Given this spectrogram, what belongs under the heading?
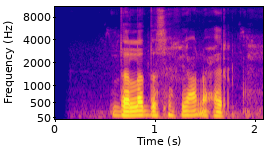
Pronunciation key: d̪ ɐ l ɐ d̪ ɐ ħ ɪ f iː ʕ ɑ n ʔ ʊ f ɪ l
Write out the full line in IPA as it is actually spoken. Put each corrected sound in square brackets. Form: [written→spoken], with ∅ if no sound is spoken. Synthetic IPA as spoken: d̪ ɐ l ɐ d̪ ɐ [ħ→s] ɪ f iː ʕ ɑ n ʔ ʊ [f→ħ] ɪ [l→r]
